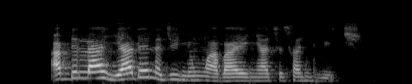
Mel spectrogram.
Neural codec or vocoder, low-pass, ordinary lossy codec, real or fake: none; 7.2 kHz; Opus, 16 kbps; real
